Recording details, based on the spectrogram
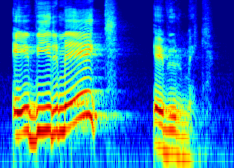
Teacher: yuvarlaklaşma vardır dudak ünsüzleri etkisiyle V M gibi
